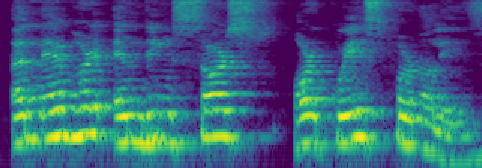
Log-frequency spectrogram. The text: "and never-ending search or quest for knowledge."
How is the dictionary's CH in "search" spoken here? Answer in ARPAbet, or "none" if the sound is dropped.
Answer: S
